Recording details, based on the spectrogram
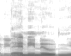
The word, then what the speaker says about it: Thandie Newton: Thandie Newton, yeah.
